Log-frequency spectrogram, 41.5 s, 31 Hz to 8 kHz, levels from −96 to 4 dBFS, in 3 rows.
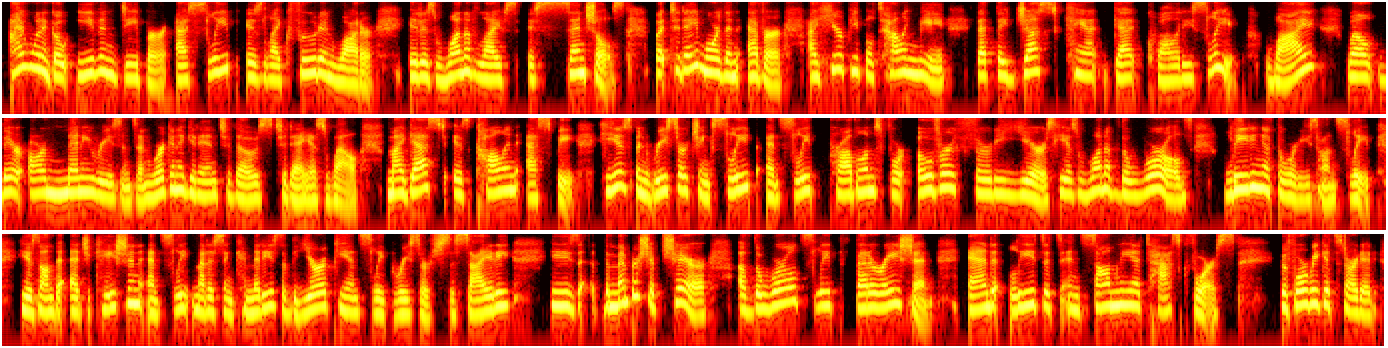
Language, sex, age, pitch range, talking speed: English, female, 30-49, 170-225 Hz, 165 wpm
